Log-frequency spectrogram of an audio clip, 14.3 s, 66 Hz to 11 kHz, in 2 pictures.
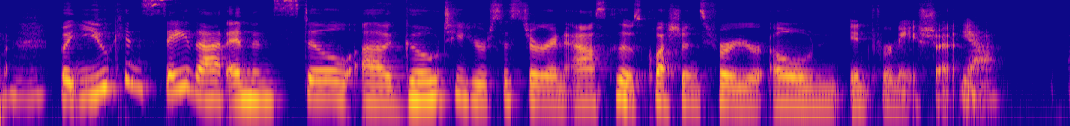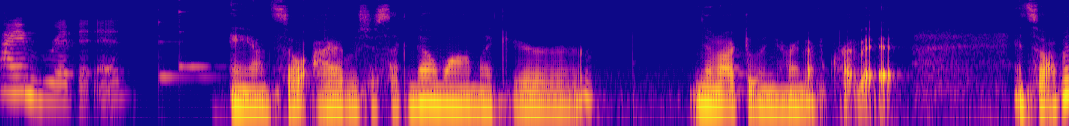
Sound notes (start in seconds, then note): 8.2 bingbong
